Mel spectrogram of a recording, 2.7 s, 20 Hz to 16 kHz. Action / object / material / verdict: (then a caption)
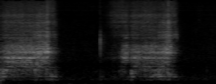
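scrape / black coated scratch art card scratched with a wooden stylus / coated paper / none. A wooden stylus scratches the black coating of a flat scratch art card resting on a table, working in the lower part of the design. Two dry, rasping scratch strokes are heard, each lasting about 0.7 seconds, with a faint brief tick in the quiet gap between them.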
